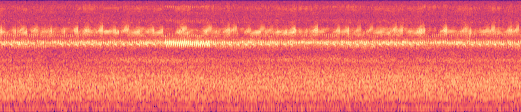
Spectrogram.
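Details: Crickets at night, a steady high shimmering chorus of rapid chirps with one louder, sustained trill rising out of it around the middle; no other sounds.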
